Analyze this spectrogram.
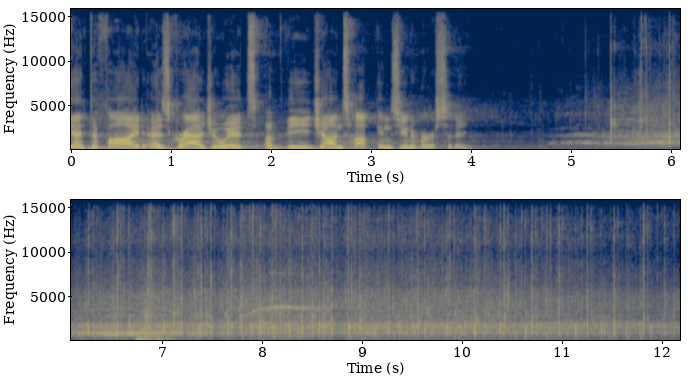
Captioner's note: applause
